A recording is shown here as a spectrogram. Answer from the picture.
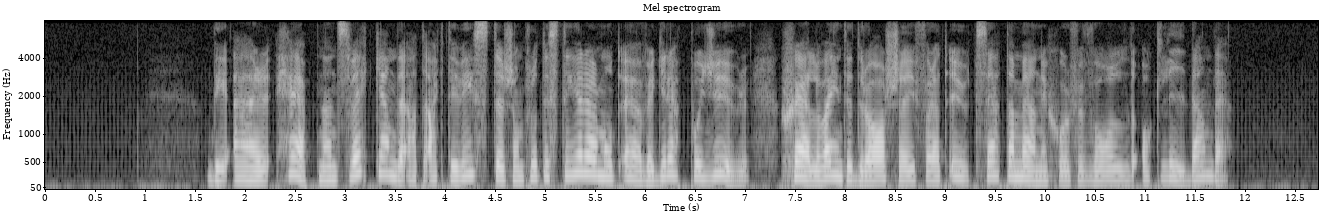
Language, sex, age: Swedish, female, 30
